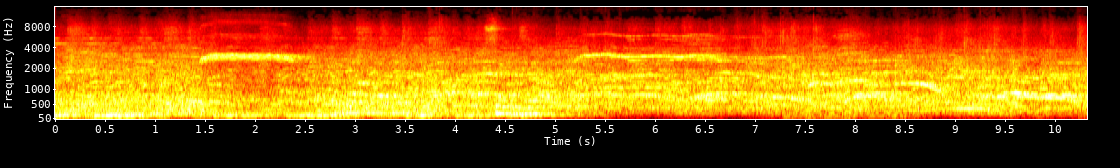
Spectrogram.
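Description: Boxing-hall crowd shouting and cheering between rounds, with music playing under it for about the first five seconds.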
